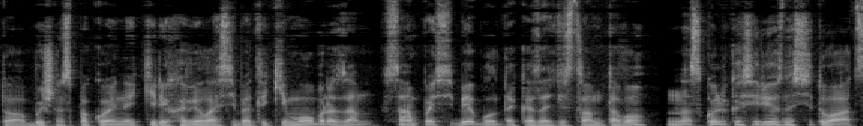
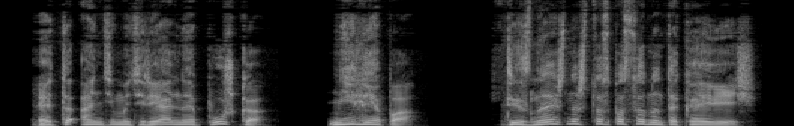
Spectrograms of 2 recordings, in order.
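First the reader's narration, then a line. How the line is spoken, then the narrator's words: Shouted. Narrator (Russian): Кириха крикнула на нее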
